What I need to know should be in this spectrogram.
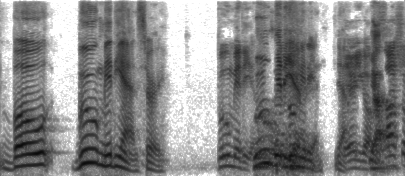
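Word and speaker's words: Boumedienne: I think we have to also confirm with Sasha how to pronounce his last name because I've been saying Biden.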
